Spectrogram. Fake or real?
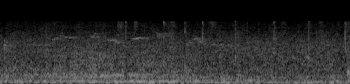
fake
